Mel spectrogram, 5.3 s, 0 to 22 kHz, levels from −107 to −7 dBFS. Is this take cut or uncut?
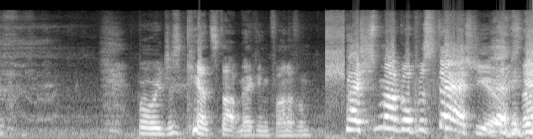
cut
